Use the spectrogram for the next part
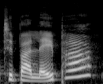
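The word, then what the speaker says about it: tippaleipä: Das typisch finnische Gebäck Tippa Leipä. – Hast du aber gut ausgesprochen. – Tippa Leipä? – Also ich...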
